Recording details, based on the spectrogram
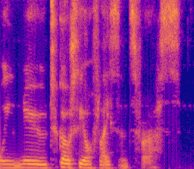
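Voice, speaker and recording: With an Irish accent, a woman speaks at a fairly slow pace. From Ireland, Cork. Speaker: broadcaster and author. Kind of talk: interview.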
